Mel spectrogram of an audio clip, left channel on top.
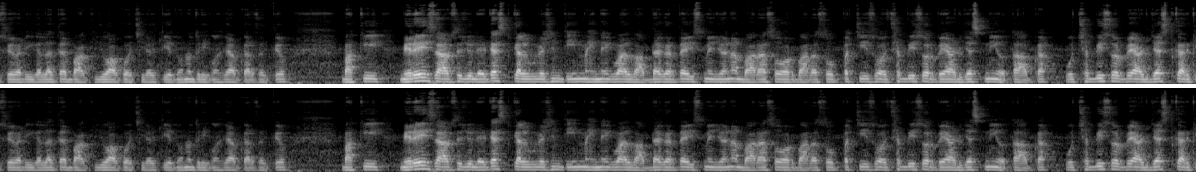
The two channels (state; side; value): quieter; right; 3.3 dB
